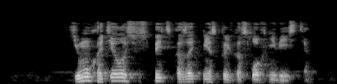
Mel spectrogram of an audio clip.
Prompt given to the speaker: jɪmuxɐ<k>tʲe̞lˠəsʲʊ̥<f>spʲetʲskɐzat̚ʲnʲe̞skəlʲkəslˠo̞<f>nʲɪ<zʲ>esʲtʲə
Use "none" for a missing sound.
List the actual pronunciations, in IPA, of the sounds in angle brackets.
none, none, f, vʲ

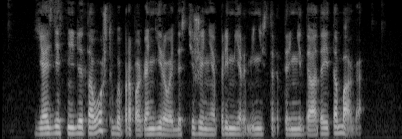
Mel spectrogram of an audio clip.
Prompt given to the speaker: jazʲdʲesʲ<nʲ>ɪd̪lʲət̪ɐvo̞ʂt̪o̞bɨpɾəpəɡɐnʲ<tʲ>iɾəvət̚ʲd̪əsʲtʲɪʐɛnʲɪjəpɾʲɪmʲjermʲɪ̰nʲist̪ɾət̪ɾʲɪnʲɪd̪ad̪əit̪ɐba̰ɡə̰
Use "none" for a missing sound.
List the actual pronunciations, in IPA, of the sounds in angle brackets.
nʲ, dʲ

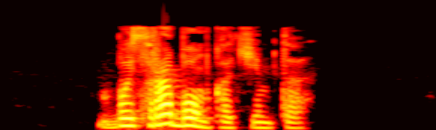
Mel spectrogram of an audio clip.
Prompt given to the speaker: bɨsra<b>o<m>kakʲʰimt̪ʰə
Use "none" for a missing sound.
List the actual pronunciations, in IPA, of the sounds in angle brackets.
b, m

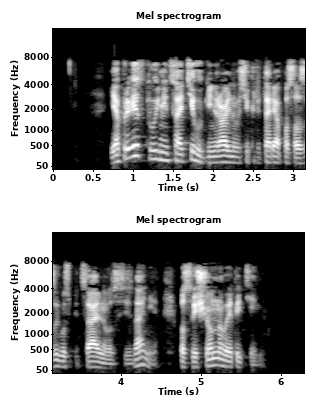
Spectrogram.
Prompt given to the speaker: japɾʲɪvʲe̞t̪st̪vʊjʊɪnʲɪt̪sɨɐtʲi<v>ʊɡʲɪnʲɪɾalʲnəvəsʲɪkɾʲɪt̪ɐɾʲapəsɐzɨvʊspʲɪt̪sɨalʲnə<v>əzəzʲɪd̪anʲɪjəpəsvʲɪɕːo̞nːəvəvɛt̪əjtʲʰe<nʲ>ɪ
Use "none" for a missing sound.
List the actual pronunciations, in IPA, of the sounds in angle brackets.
v, v, mʲ

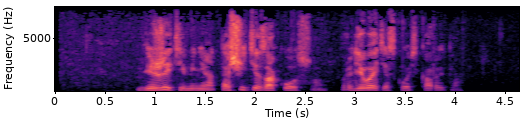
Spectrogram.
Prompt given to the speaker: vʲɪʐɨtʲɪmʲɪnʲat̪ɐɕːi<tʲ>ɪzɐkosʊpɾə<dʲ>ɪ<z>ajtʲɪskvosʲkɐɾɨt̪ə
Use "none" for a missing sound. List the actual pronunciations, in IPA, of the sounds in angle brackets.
tʲ, dʲ, v

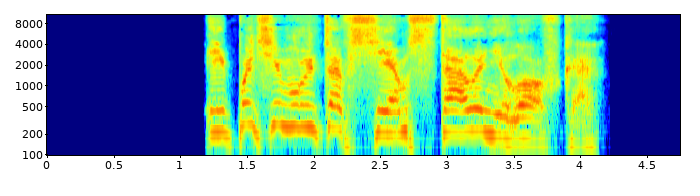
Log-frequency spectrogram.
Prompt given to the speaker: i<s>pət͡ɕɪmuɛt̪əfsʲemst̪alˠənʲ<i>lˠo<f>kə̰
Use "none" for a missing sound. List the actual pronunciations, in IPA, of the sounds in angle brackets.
none, ɪ, f

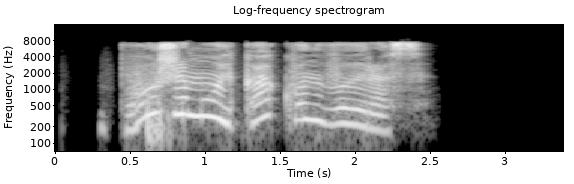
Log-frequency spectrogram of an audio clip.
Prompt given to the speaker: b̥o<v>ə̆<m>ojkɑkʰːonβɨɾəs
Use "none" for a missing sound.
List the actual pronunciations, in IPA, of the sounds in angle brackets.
ʒ, m

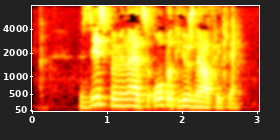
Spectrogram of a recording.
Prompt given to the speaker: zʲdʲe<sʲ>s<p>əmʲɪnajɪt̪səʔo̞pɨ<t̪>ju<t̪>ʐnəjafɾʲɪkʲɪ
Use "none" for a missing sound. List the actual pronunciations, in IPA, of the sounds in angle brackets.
sʲ, p, t̪, none

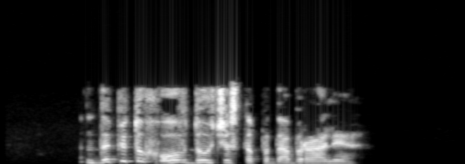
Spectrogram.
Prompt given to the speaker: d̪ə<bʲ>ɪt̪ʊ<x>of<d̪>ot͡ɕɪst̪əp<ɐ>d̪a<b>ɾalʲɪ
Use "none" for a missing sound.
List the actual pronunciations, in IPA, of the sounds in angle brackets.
pʲ, x, d̪, ə, b

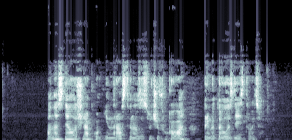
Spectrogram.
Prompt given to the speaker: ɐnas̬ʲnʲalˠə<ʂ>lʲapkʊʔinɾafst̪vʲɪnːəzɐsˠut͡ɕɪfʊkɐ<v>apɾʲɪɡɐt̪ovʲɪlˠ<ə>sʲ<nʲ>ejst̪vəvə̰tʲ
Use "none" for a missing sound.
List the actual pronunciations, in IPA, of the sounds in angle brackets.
ʂ, v, ə, dʲ

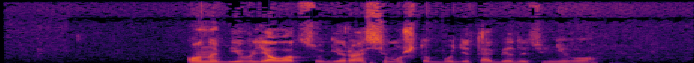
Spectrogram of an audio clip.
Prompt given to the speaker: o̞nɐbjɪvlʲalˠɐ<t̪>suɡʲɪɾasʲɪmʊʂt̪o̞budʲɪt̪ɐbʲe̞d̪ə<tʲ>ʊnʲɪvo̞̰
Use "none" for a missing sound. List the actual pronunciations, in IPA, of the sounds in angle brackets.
t̪, tʲ

